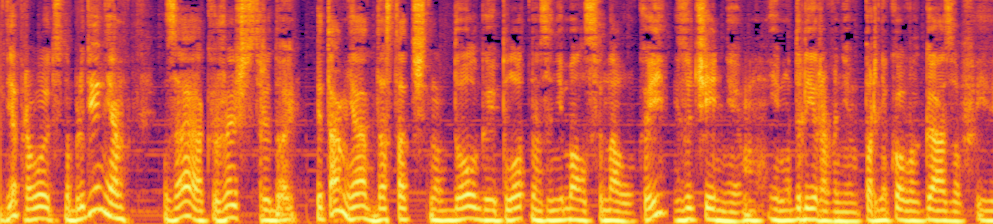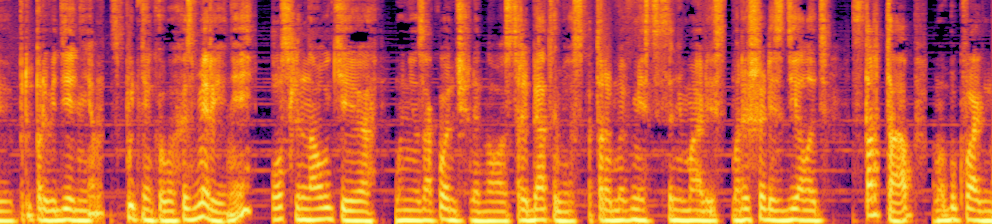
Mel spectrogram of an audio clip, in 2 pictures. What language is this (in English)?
Russian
